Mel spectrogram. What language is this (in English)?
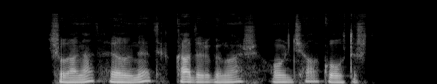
Mari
